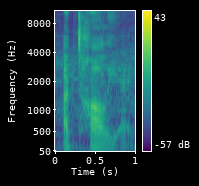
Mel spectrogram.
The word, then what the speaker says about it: Atelier: a partial English dub, I'm going to say it the way the Japanese voice actors say it. Atelier. Now back to business. The new game in the Atelier series did not come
